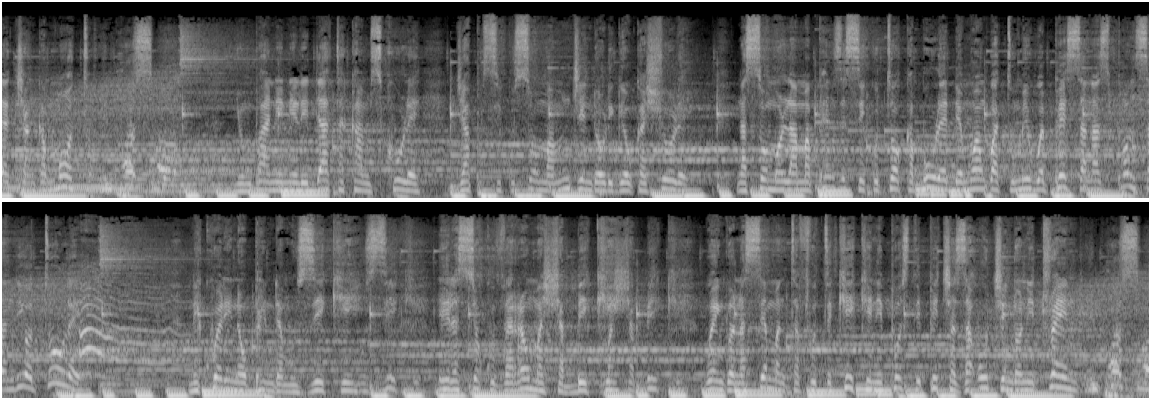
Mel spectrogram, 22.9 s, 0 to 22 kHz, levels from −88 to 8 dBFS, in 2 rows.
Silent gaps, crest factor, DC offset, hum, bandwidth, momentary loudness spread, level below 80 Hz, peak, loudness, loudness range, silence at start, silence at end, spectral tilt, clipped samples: none; 14 dB; under 0.1%; none; 17 kHz; 6 LU; -16 dBFS; 0 dBFS; -14 LUFS; 2 LU; 0 s; 0 s; -4 dB/octave; under 0.1%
